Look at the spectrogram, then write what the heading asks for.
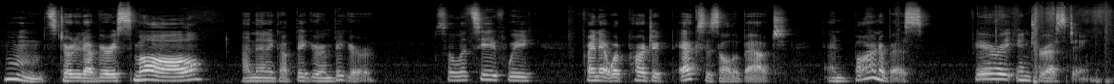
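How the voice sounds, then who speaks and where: A woman reading a children's picture book aloud, gently pointing out details in the pictures between passages. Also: lowish voice, animated, normal speed, gravelly.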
